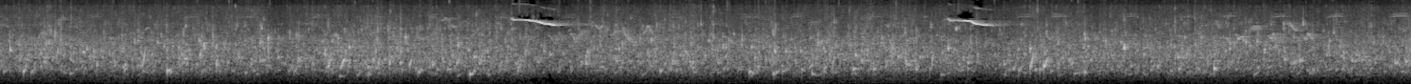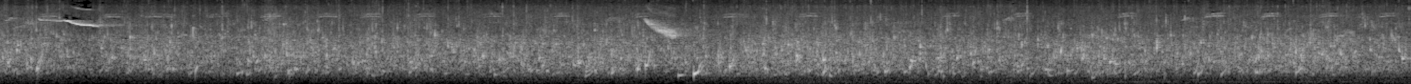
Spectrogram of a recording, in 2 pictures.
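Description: Steady rush of a flowing stream. A short, high, falling chirp repeats three times, about every five seconds, and a longer falling whistle follows later.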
